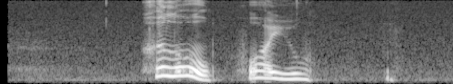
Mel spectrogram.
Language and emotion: Russian, neutral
